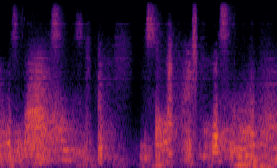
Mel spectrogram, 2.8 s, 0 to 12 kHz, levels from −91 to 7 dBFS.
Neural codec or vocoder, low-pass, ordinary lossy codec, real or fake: codec, 44.1 kHz, 0.9 kbps, DAC; 10.8 kHz; MP3, 96 kbps; fake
